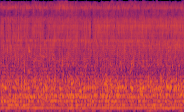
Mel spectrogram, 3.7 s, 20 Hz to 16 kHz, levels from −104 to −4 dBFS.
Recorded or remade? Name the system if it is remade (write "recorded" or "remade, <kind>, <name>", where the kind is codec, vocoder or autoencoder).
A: remade, vocoder, BigVGAN v2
